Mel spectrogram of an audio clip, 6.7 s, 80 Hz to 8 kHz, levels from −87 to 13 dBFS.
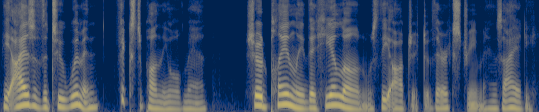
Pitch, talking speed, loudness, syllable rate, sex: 160 Hz, 205 wpm, -20 LUFS, 5.8 syllables/s, female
